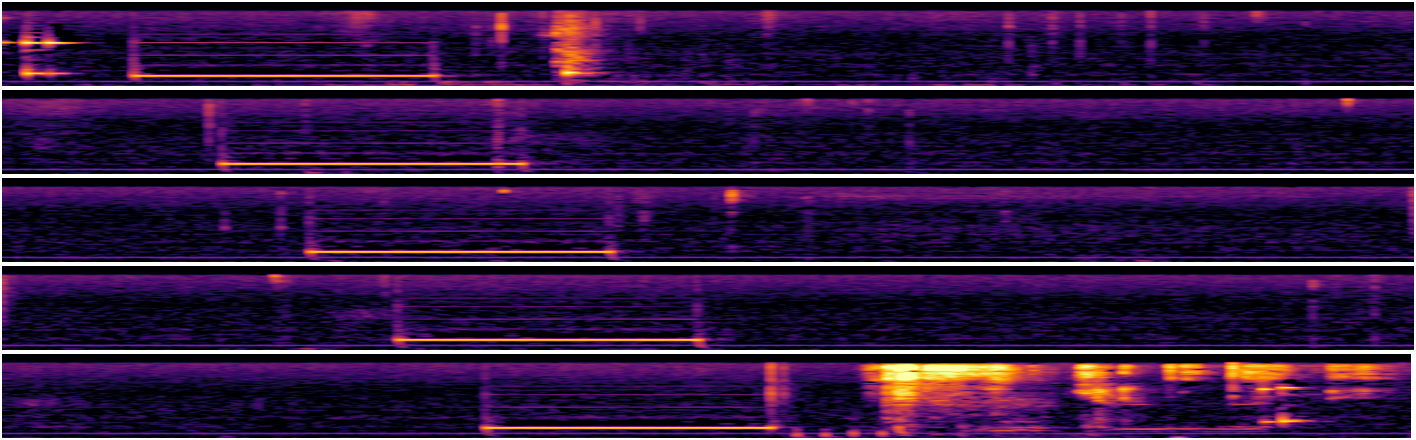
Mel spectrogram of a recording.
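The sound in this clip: Telephone busy signal on an outgoing call: five evenly spaced steady tone bursts over a constant low hum, ending in a short noisy clatter.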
